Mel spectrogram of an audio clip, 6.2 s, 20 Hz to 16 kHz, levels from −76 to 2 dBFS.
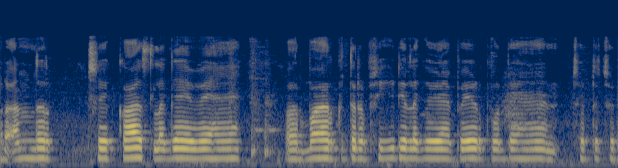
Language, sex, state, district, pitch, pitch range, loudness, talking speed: Hindi, female, Rajasthan, Bikaner, 165 Hz, 165-170 Hz, -21 LUFS, 185 wpm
